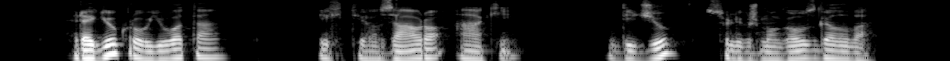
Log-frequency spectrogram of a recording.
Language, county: Lithuanian, Šiauliai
